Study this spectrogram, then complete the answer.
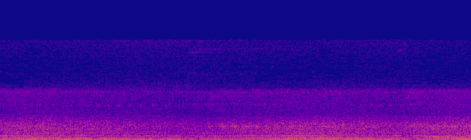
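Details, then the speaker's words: Daihatsu Zebra carburetor with reshaped flat-surface jet, just started: revs normally higher up but initial throttle pickup is soft and hesitant, fuel arriving late; jet hole slightly too small. "sebenarnya kalau digas sudah normal tapi untuk gas awal ini [Musik] kawan kurang besar Sedikit nih kawan"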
